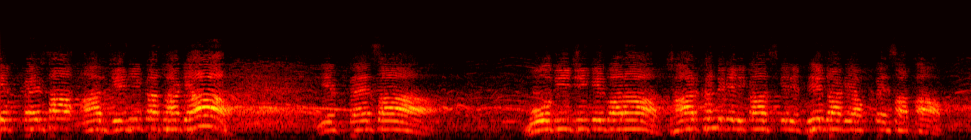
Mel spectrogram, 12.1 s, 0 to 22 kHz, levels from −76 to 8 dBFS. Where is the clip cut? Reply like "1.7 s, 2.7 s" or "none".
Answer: none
